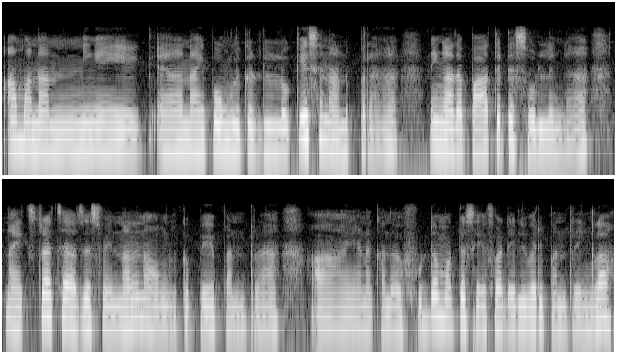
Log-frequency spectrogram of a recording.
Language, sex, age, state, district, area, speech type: Tamil, female, 18-30, Tamil Nadu, Tiruppur, rural, spontaneous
